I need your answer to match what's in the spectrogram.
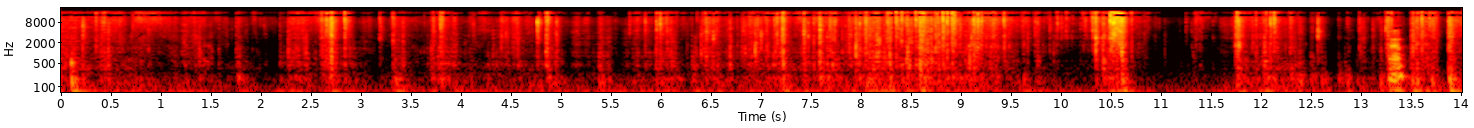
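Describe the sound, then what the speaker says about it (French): A small plastic bag crinkles and rustles near the microphone as a packed order is wrapped by hand, in irregular bursts of crumpling with brief pauses between them. "Et donc, je vais l'emballer avec le petit sachet."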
